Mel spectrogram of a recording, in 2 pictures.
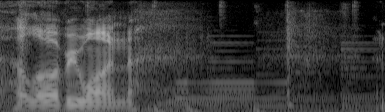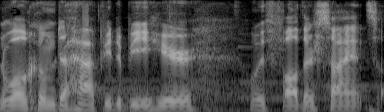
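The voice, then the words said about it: Out of breath, breathless speech. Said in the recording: “I'm out of breath.”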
